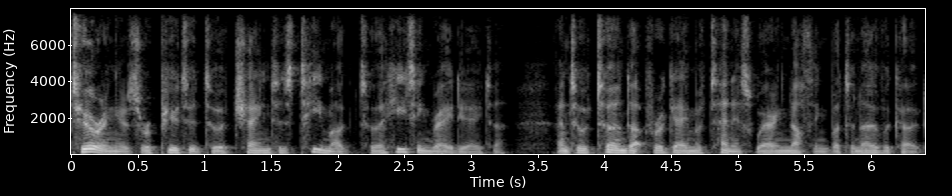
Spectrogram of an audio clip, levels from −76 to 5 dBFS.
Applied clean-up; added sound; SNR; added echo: none; none; none; none.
